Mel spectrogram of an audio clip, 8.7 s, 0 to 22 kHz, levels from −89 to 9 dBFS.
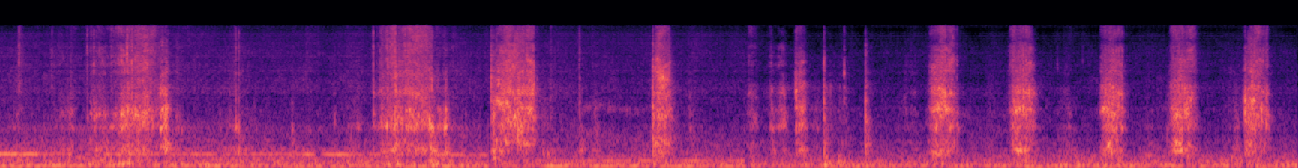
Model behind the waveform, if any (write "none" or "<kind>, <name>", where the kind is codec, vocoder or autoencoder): codec, HILCodec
